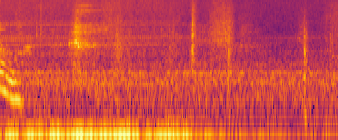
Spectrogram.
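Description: A young woman speaks softly and playfully nearby.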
